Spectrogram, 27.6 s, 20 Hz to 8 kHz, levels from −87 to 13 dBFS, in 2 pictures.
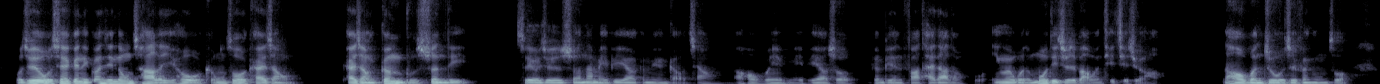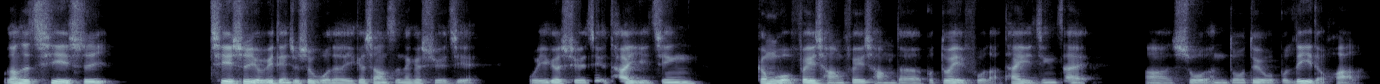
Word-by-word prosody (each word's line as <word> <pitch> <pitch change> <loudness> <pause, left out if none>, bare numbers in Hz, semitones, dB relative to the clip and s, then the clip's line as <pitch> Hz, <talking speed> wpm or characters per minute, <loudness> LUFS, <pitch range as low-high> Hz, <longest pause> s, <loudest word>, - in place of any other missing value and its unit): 我 110 - -5
觉 125 - +1
得 135 0 +7
我 120 - +5
现 115 - 0
在 145 - +3
跟 140 -1 +1
你 120 - +2
关 125 +4 -2
系 140 - +1
弄 140 -2 0
差 120 -1 0
了 100 - -2
以 95 - -8
后， 115 -1 -2
我 95 - -3
工 115 +3 -9
作 120 0 -2
开 110 -1 -3
展 95 -4 -8 0.5
开 120 - -1
展 105 -4 0
更 130 -3 +2
不 100 -1 -7
顺 100 +3 -2
利。 100 0 -7 0.4
所 105 - -7
以 - - -1
我 100 - -2
觉 100 -1 -4
得 95 - -3
说 95 +1 -6
那 110 +2 -3
没 95 -4 -6
必 100 +2 -9
要 100 -1 -7
跟 95 0 -15
别 95 - -13
人 90 - -15
搞 95 -1 -19
僵， 90 - -17 0.3
然 - - -17
后 100 -3 -14
我 - - -12
也 90 -1 -11
没 90 -1 -22
必 100 +2 -18
要 100 - -9
说 95 -1 -15 0.2
跟 105 - -14
别 95 -1 -12
人 90 0 -14
发 90 -1 -9
太 100 - -10
大 100 - -4
的 90 0 -19
火。 90 - -34
因 115 +1 -9
为 115 - -1
我 100 - -5
的 90 - -10
目 125 0 -1
的 110 - 0
就 105 -1 -5
是 - - -4
把 - - -7
问 100 0 -17
题 - - -18
解 - - -14
决 - - -15
好， - - -27 0.6
然 95 - -7
后 105 +1 +2
稳 95 -3 0
住 100 +2 -2
我 85 - -2
这 95 0 -5
份 95 +2 -7
工 90 -1 -10
作。 95 - -14 0.3
我 - - -10
当 135 +3 +7
时 140 - +9
气 140 -1 +5
是 130 +3 +2 0.9
气 160 -5 +7
是 140 +1 +6
有 105 -4 +7
一 125 - +8
点 110 -5 +3
就 115 +4 +1
是 120 +2 +2
我 100 -5 0
的 90 -1 0
一 85 - -2
个 115 - 0
上 115 -2 +1
司 110 0 -5
那 115 +1 -1
个 115 - 0
学 95 -5 -5
姐， - - -7 0.4
我 95 - -4
一 95 - 0
个 115 +1 +5
学 100 -4 -1
姐， - - -6
她 115 +1 +3
已 100 -7 +3
经 115 +5 0 0.5
跟 130 +2 +4
我 115 - +7
非 120 +8 +5
常 95 -7 -2
非 110 +4 0
常 90 -6 -6
地 90 -1 -6
不 90 - -11
对 125 -6 +3
付 - - -7
了， - - -12
她 130 - 0
已 105 -6 +1
经 105 +3 -6
在 105 -2 -3 0.5
啊， 85 -2 -7
说 105 +6 -2
很 95 -3 -7
多 95 +1 -5
对 120 +2 0
我 95 -4 -1
不 95 +1 -9
利 155 - +4
的 - - -4
话 - - -3
了。 - - -21
105 Hz, 295 characters per minute, -22 LUFS, 95-115 Hz, 0.9 s, 时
